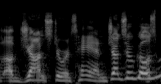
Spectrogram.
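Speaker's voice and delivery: ordinary delivery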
